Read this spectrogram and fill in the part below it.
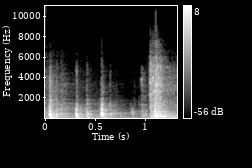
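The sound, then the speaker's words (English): A stuck front door by a porch is shoved and jolted with several dull, uneven thunks, then bursts open with a louder, scraping rattle at the end. No one speaks. “Hope the door's unlocked. There's the porch. Oh! Darn roller skates! Door's stuck.”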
